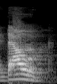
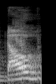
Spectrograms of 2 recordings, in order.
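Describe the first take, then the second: First: "डाउट" said dout, no B; silent B. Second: "डाउट" said doub-t; B pronounced. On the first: Teacher corrects doubt for students, "डाउट" with B silent. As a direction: leave B out of "डाउट". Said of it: "ये मैं आपको पढ़ाऊँ". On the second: Teacher shows what not to read, "डाउट" said doub-t. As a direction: put a B before the T of "डाउट". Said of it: "नहीं पढ़ेंगे". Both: Shown as a demonstration.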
